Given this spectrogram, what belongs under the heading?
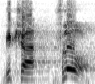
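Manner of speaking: storyteller's acted bellow for alms. A narrator's reading. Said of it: "he bellowed".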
